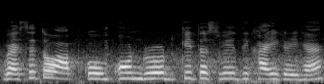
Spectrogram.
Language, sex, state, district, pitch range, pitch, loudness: Hindi, female, Haryana, Rohtak, 250-275 Hz, 260 Hz, -13 LUFS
